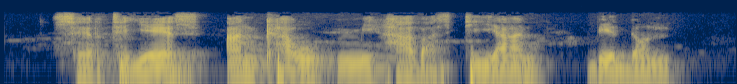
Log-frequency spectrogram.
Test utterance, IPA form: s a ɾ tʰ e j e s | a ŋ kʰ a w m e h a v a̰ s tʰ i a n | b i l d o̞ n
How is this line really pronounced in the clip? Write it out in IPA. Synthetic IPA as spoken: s e ɾ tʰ e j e s | a ŋ kʰ a w m i h a v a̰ s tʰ i a n | b i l d o̞ n

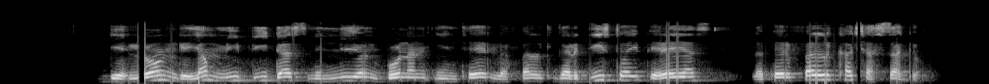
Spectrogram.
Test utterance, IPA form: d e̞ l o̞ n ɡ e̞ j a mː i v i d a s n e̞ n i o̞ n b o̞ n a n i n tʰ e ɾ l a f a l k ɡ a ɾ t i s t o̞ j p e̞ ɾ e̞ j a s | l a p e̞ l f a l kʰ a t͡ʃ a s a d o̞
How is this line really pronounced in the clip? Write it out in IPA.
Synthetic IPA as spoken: d e̞ l o̞ ŋ ɡ e̞ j a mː i v i d a s n e̞ n i o̞ n b o̞ n a n i n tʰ e ɾ l a f a l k ɡ a ɾ d i s t o̞ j p e̞ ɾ e̞ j a s | l a p e̞ ɾ f a l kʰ a t͡ʃ a s a d o̞

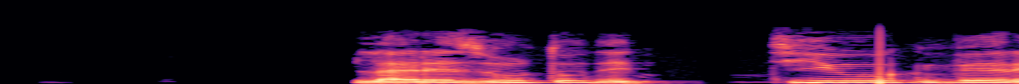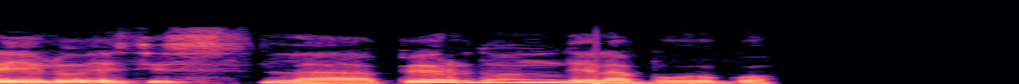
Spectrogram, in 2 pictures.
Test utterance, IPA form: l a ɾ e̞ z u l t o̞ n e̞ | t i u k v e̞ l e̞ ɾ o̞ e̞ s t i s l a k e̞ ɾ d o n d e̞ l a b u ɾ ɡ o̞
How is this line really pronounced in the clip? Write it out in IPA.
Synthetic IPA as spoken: l a ɾ e̞ z u l t o̞ d e̞ | t i u k v e̞ ɾ e̞ l o̞ e̞ s t i s l a p e̞ ɾ d o n d e̞ l a b u ɾ ɡ o̞

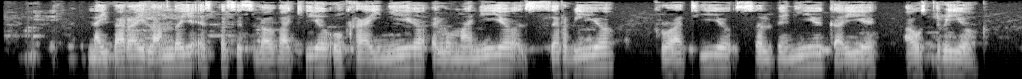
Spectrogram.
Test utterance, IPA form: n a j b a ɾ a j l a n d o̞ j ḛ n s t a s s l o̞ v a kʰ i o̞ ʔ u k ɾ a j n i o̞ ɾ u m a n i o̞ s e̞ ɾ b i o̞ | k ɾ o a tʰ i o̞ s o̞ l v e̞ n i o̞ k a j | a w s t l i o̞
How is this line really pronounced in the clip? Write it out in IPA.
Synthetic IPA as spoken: n a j b a ɾ a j l a n d o̞ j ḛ s t a s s l o̞ v a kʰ i o̞ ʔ u k ɾ a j n i o̞ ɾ u m a n i o̞ s e̞ ɾ b i o̞ | k ɾ o a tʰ i o̞ s o̞ l v e̞ n i o̞ k a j | a w s t ɾ i o̞

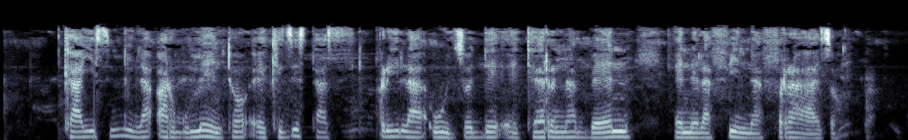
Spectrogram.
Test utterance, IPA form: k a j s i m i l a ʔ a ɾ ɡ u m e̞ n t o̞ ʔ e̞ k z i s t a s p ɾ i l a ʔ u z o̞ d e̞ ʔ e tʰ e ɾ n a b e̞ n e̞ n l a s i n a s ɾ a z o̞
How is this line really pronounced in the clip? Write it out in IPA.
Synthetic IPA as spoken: k a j s i m i l a ʔ a ɾ ɡ u m e̞ n t o̞ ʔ e̞ k z i s t a s p ɾ i l a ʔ u z o̞ d e̞ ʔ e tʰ e ɾ n a b e̞ n e̞ n l a f i n a f ɾ a z o̞

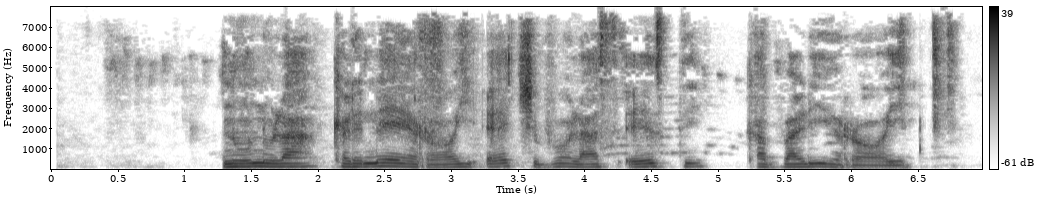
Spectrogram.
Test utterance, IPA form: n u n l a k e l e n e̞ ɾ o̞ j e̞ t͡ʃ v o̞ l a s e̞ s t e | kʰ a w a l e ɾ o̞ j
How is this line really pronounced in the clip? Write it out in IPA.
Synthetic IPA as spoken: n u n l a k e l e n e̞ ɾ o̞ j e̞ t͡ʃ v o̞ l a s e̞ s t i | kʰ a v a l i ɾ o̞ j

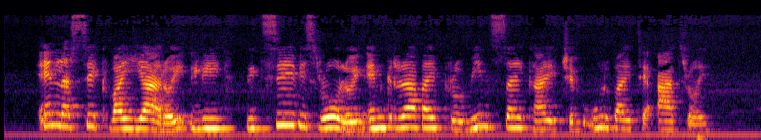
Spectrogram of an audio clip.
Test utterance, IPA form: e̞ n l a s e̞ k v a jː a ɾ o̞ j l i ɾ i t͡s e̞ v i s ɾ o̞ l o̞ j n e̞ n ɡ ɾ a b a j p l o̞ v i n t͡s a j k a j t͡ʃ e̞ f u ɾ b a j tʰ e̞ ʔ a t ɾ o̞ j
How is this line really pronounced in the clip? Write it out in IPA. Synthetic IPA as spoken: e̞ n l a s e̞ k v a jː a ɾ o̞ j l i ɾ i t͡s e̞ v i s ɾ o̞ l o̞ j n e̞ n ɡ ɾ a v a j p ɾ o̞ v i n t͡s a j k a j t͡ʃ e̞ f u ɾ b a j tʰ e̞ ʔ a t ɾ o̞ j

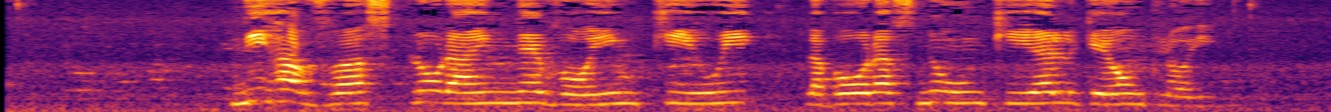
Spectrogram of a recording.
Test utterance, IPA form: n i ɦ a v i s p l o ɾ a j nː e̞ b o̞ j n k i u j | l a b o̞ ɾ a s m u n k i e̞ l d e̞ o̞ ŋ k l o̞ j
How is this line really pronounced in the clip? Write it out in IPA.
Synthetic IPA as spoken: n i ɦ a v a s p l u ɾ a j nː e̞ v o̞ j n k i u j | l a b o̞ ɾ a s n u n k i e̞ l ɡ e̞ o̞ ŋ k l o̞ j

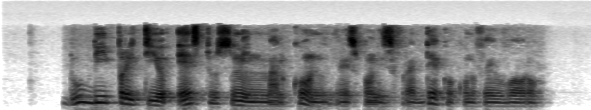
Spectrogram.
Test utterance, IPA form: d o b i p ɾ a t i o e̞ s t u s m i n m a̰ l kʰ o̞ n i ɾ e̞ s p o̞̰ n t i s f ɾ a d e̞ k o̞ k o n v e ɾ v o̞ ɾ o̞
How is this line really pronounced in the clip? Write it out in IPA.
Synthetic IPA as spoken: d u b i p ɾ i t i o e̞ s t u s m i n m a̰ l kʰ o̞ n i ɾ e̞ s p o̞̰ n d i s f ɾ a d e̞ k o̞ k u n f e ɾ v o̞ ɾ o̞

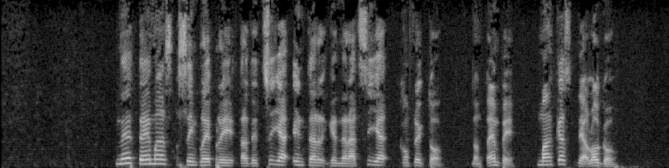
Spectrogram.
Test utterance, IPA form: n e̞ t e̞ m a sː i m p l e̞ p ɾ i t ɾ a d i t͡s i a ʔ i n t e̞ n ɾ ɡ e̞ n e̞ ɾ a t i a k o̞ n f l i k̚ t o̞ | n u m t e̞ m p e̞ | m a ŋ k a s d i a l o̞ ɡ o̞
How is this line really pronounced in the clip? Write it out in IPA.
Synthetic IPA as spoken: n e̞ t e̞ m a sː i m p l e̞ p ɾ i t ɾ a d i t͡s i a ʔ i n t e̞ ɾ ɡ e̞ n e̞ ɾ a t͡s i a k o̞ n f l i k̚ t o̞ | n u n t e̞ m p e̞ | m a ŋ k a s d i a l o̞ ɡ o̞

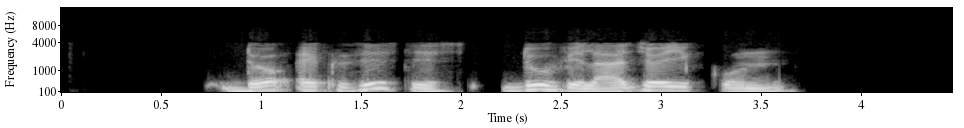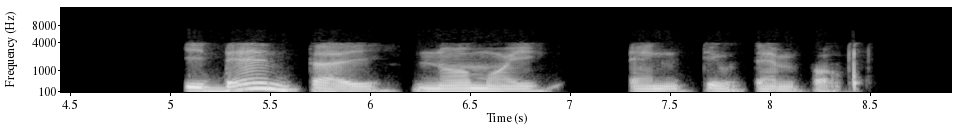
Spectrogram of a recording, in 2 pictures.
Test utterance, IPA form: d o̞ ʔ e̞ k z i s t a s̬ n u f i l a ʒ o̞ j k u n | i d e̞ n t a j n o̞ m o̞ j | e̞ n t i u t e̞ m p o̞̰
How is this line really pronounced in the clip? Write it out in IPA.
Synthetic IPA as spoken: d o̞ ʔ e̞ k z i s t i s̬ d u v i l a d͡ʒ o̞ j k u n | i d e̞ n t a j n o̞ m o̞ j | e̞ n t i u t e̞ m p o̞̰

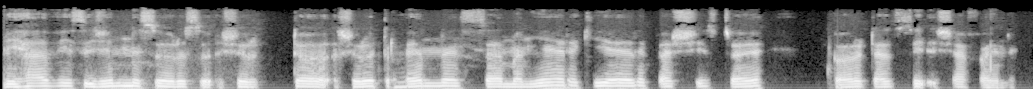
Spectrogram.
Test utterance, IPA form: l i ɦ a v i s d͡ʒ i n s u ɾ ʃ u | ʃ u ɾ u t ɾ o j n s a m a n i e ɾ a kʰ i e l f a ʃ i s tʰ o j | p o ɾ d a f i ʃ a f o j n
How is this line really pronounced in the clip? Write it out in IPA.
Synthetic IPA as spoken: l i ɦ a v i s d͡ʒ i n s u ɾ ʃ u | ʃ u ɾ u t ɾ o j n s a m a n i e ɾ e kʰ i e l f a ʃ i s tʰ o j | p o ɾ t a s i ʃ a f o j n

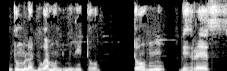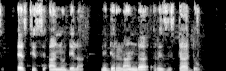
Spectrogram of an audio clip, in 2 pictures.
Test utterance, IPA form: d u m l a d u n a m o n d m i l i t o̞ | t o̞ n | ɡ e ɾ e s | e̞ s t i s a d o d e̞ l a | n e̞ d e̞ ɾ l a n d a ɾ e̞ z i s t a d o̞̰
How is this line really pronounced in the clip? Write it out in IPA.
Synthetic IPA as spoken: d u m l a d u a m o n d m i l i t o̞ | t o̞ m | ɡ e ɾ e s | e̞ s t i s a n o d e̞ l a | n e̞ d e̞ ɾ l a n d a ɾ e̞ z i s t a d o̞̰

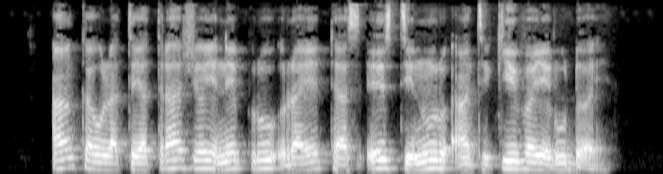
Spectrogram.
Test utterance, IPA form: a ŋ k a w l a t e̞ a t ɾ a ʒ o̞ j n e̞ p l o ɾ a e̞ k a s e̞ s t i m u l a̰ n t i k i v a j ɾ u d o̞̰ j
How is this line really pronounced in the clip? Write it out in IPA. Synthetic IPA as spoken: a ŋ k a w l a t e̞ a t ɾ a ʒ o̞ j n e̞ p l u ɾ a e̞ t a s e̞ s t i n u ɾ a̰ n t i k i v a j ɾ u d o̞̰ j

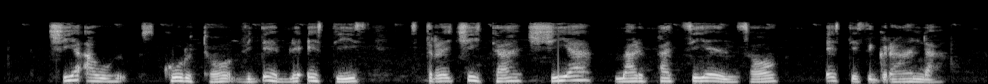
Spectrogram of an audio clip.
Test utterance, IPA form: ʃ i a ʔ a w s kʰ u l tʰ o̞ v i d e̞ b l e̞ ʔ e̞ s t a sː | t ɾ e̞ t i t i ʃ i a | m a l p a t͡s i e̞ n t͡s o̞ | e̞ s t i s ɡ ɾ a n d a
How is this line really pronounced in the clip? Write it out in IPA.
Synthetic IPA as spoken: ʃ i a ʔ a w s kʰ u l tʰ o̞ v i d e̞ b l e̞ ʔ e̞ s t i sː | t ɾ e̞ t͡ʃ i t a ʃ i a | m a l p a t͡s i e̞ n t͡s o̞ | e̞ s t i s ɡ ɾ a n d a

